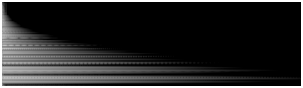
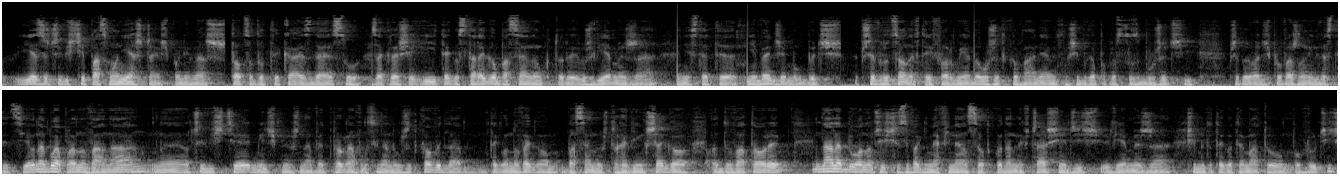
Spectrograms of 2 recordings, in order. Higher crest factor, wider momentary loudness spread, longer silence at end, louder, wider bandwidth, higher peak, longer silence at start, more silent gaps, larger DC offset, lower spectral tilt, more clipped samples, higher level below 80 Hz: first, 22 dB vs 16 dB; first, 25 LU vs 6 LU; first, 1.7 s vs 0 s; about the same, -18 LUFS vs -19 LUFS; first, over 20 kHz vs 11.5 kHz; about the same, 0 dBFS vs -2 dBFS; about the same, 0 s vs 0 s; neither; neither; second, -0.5 dB/octave vs -6.5 dB/octave; neither; second, -82 dBFS vs -32 dBFS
